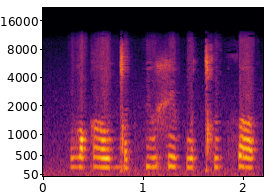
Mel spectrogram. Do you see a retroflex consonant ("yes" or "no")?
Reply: no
